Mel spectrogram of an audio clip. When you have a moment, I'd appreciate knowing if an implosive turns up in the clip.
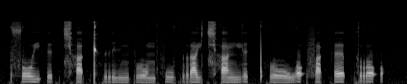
no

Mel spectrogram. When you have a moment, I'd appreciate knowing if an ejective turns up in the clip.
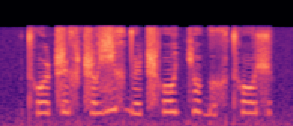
no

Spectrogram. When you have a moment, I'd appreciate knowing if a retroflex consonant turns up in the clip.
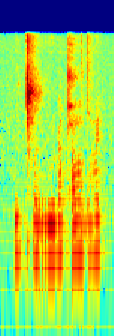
yes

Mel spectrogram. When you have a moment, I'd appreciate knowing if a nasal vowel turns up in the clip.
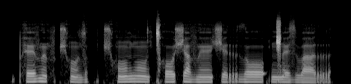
yes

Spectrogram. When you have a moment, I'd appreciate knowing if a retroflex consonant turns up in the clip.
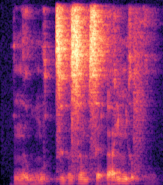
no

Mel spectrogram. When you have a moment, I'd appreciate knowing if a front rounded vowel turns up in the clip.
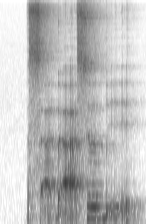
yes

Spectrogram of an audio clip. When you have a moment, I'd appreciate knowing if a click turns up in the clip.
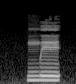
no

